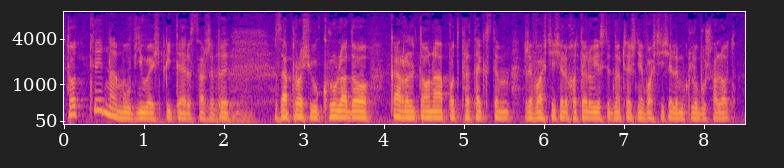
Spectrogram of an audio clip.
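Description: An actor playing a shrewd hard-boiled detective in a radio drama, speaking in a dry, deliberate, probing way. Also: male voice, lowish voice, darkish tone, husky. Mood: accusing. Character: shrewd hard-boiled male hotel detective turned private eye. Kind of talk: Polish radio drama dialogue.

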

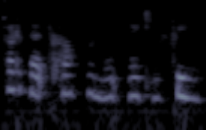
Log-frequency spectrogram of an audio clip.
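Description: A woman playing a doctor in an ASMR roleplay, speaking softly and mostly in whispers, with gentle questions and long pauses, close to the microphone. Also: medium pitch, flat delivery.

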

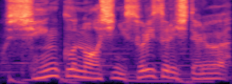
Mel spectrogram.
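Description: A male actor playing a gentle, cheerful, innocent teenage boy idol in a Japanese audio drama, friendly and earnest. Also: a little high, moderate pace, faint music behind, lightly acted. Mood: cheerful, curious. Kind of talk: Japanese anime-style audio drama acting.

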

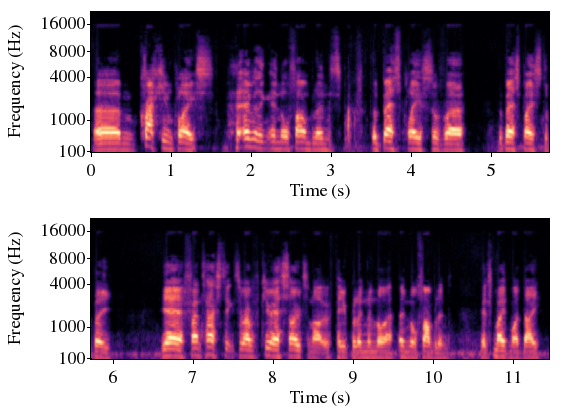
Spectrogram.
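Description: A man's voice: mid-range voice, fairly even intonation, moderate pace, slight background noise. A man from Northumberland in England chatting in a friendly way as a CB radio operator, using radio jargon. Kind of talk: casual radio contact chat. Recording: dull, muffled radio audio.

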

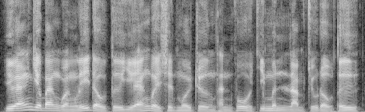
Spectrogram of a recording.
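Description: A man reading scripted news voice-over in a brisk, even newsreader delivery. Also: medium pitch, dry recording.

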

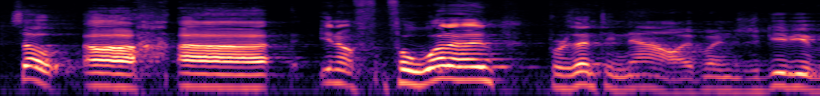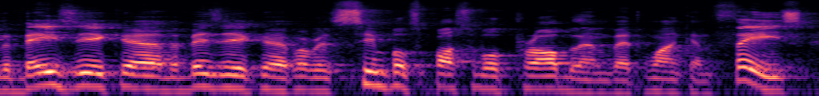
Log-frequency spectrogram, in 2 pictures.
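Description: A man in his forties giving a conference keynote lecture, halting with many fillers and restarts, in a chalkboard lecture room. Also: medium pitch, animated, a bit bright, roomy sound. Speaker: keynote speaker.

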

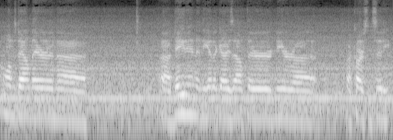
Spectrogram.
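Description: A man's voice: medium pitch, level tone, takes it slowly, highs cut off. A man chatting casually and in folksy slang, as an operator talking on CB radio. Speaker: CB radio operator, channel host. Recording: background hum and noise.

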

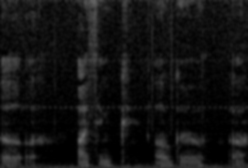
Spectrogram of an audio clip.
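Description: A woman playing out a game with plush toys, talking in a hushed, mumbling way. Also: very deep voice, expressive, takes it slowly, vocal fry. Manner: hushed, mumbling, often whispered. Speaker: toy video maker.

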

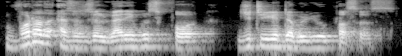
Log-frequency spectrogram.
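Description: Man, medium-pitched voice, instructor, scripted quiz-style narration, deliberate reading of questions and short answers. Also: dark tone.

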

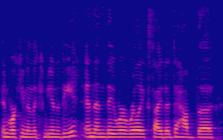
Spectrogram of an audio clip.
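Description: A woman's voice: medium pitch, level tone, fast talker, a little mellow. A young woman representing a farm bureau, explaining steadily on a TV set. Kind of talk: morning show interview. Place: TV studio set.

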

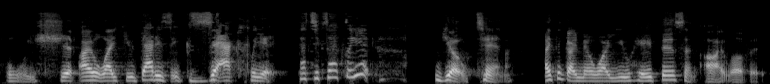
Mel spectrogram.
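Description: A man reading an excitable, chatty space probe in a table read over a video call, rambling off into tangents. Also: on the high side, normal speed, breathy edge, exaggerated voice. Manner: enthusiastic, rambling, tangent-prone.

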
